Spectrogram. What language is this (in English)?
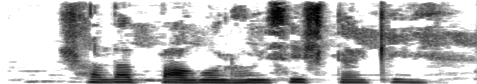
Bangla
